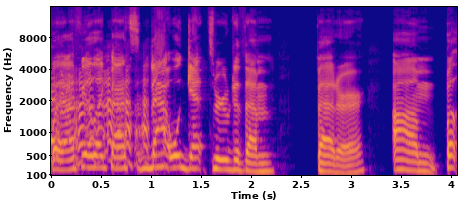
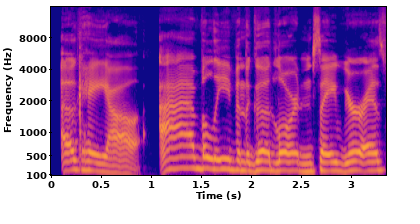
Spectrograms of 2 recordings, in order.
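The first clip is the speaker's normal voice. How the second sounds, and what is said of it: Put-on Southern accent. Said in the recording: “why did I do a Southern accent?”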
